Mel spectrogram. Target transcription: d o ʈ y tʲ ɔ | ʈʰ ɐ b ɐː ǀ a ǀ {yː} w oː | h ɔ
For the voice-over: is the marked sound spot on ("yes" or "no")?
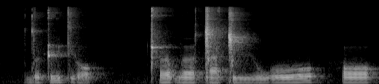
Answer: yes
